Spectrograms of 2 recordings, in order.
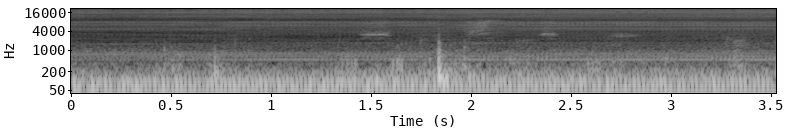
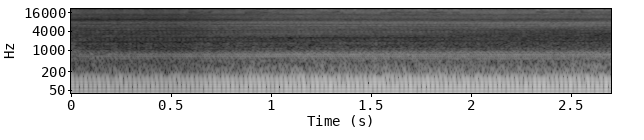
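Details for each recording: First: Kenworth diesel truck unused for a long time, fuel lift pump priming: steady low electric hum with faint clicks; owner thinks it spins fast because the system lacks fuel and pressure must catch up; normal lift pump running. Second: Diesel truck unused for a long time, fuel lift pump: steady low electric hum running hard and constant, as if against a restriction; owner says it sounds strong and suspects something is packing up, unconfirmed.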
